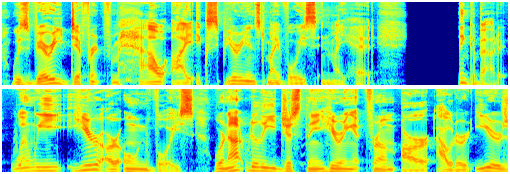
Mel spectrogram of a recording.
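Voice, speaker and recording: A man with a deep baritone voice, hosting his own podcast and musing earnestly with many ums and likes. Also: no echo, clean studio sound. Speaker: podcast host. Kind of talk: solo podcast monologue. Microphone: podcast microphone.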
